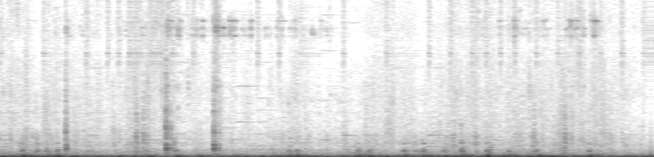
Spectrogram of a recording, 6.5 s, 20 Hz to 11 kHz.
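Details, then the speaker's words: Maruti Suzuki Brezza driven over rough ground and bumps, quiet on the highway: sharp irregular clunks over low road rumble, a suspension knock. A cut lower arm bush is strongly suspected, with the lower arm to be removed. "ये जो खटखट बज रहा है ना यही sound है। इसी साउंड के चलते ना इसका लोअर आर्म खुलवाएंगे। वैसे तो भाई 100% कंफर्म है कि इसका बुश कट ही चुका है।"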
